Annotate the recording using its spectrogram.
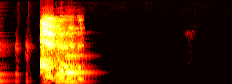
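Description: A man laughing briefly: a few quick breathy pulses, then one louder laugh about half a second in.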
